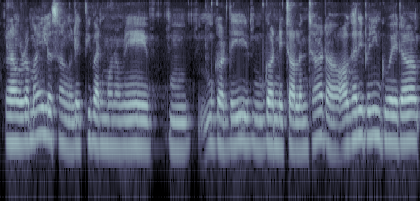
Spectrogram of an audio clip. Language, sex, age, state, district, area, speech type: Nepali, female, 30-45, West Bengal, Jalpaiguri, rural, spontaneous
